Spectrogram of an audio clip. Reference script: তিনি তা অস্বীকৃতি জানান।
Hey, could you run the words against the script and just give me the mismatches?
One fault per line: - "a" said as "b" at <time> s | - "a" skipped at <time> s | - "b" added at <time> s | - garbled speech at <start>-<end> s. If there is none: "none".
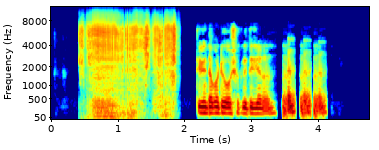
- "পাঠে" added at 2.4 s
